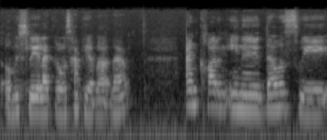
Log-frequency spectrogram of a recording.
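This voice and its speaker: A woman speaks with a London accent. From Britain. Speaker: vlogger. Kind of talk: casual talk to camera.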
